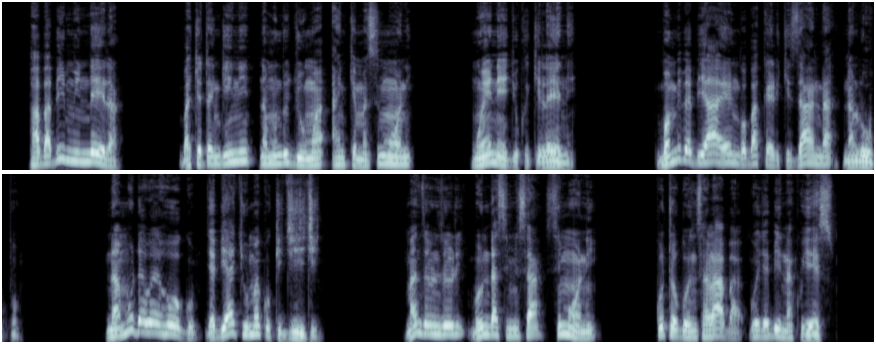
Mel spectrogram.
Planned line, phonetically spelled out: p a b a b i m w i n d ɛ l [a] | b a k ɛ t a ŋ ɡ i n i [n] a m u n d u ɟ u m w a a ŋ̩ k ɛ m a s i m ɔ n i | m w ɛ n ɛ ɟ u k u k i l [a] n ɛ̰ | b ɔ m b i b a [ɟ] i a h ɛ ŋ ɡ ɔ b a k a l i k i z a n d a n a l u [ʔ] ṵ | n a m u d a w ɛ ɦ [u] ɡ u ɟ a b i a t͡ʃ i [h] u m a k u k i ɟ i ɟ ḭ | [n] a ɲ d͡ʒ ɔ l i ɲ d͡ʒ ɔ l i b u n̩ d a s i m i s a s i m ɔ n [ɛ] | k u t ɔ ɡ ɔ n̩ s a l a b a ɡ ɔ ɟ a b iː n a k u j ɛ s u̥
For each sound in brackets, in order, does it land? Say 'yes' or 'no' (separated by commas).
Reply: yes, yes, no, no, no, no, yes, no, no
